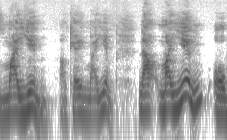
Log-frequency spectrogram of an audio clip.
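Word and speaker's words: מים: And it's pronounced Mayim.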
